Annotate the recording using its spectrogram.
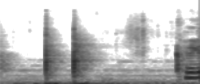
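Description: A deck of oracle cards handled and shuffled by hand, with two sharp card slaps in the first second, over soft background music.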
